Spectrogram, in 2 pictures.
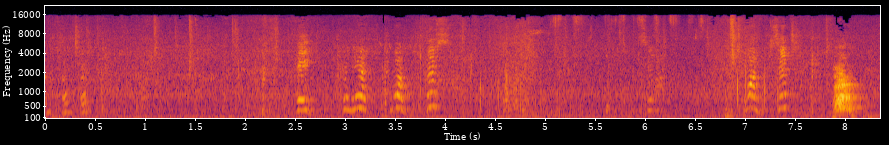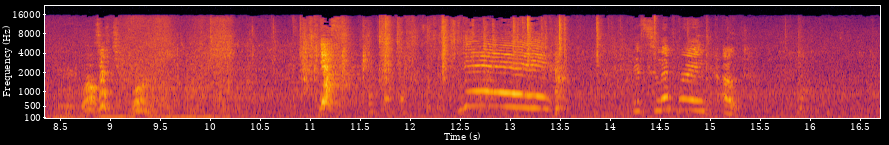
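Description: Rottweiler barking and whining, with short calls scattered throughout and one longer call that falls in pitch near the end.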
